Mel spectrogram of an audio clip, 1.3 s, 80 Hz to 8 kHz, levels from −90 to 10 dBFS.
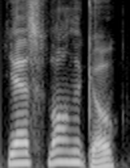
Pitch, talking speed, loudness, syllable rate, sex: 160 Hz, 140 wpm, -15 LUFS, 3.6 syllables/s, male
